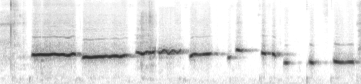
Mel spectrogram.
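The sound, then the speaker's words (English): A person whistles a Christmas melody, clear and fairly loud, moving through a string of sustained notes and short bouncing phrases with brief breaths between them, no talking. “I'm my, my, mom can't whistle, and she likes to hear me whistle.”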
